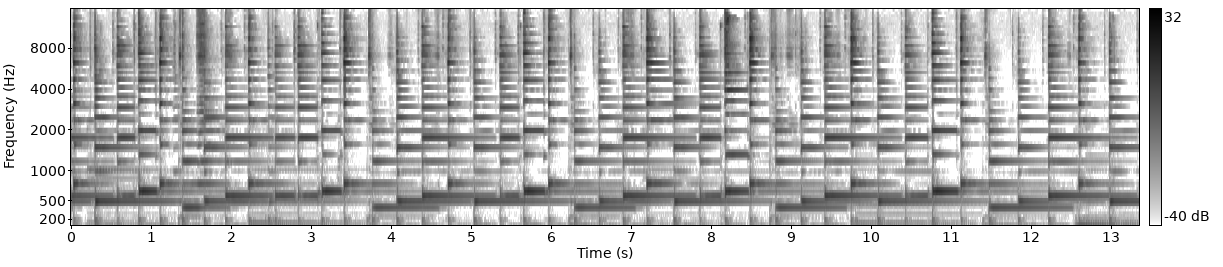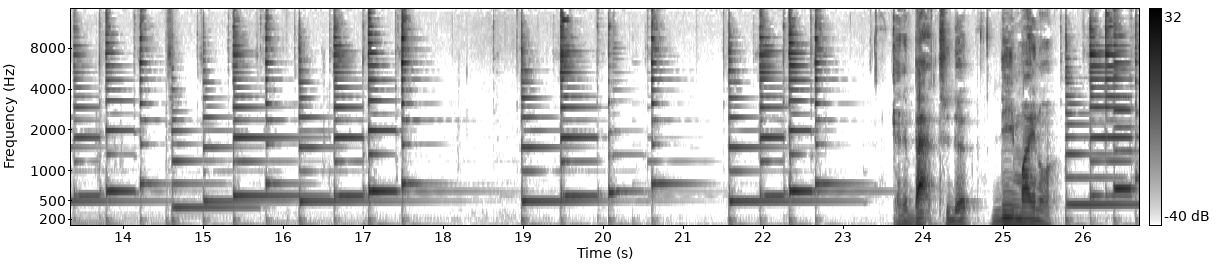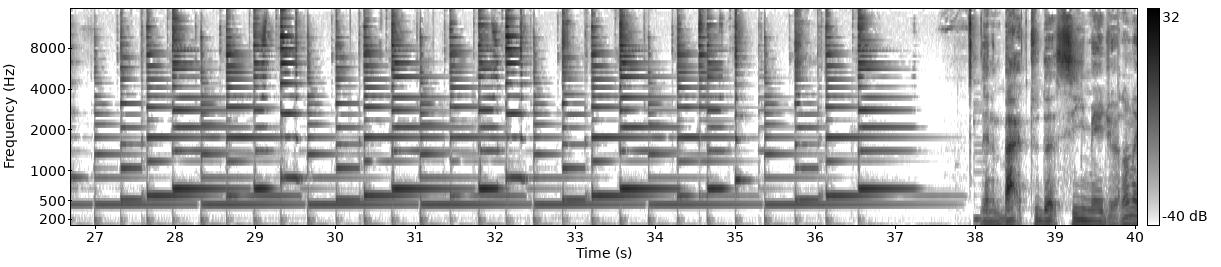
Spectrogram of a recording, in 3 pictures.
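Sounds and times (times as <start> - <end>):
acoustic guitar arpeggios: 0.0 - 40.0.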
